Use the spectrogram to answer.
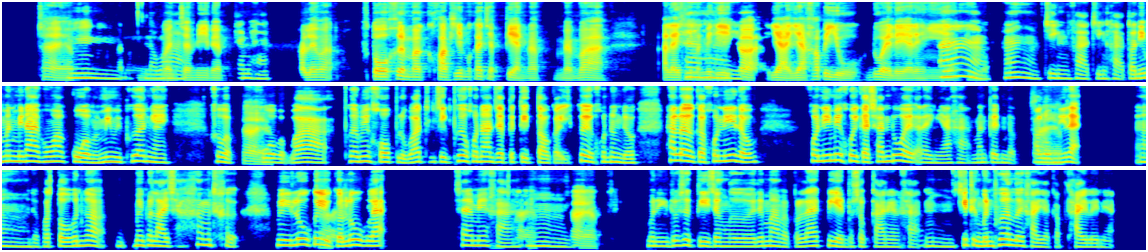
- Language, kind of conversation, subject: Thai, unstructured, เพื่อนที่ดีมีผลต่อชีวิตคุณอย่างไรบ้าง?
- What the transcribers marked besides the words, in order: none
